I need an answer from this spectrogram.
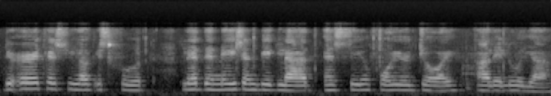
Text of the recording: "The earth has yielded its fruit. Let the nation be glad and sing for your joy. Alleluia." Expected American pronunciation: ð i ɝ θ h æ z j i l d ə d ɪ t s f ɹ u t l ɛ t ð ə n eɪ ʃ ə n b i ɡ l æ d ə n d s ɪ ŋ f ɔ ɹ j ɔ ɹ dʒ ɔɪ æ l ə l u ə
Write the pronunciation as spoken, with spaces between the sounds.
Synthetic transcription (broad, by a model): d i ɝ t h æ s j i l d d ɪ t s f u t l ɛ t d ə n eɪ ʃ ə n b i ɡ l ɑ d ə n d s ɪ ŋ f ɔ ɹ j ɔ ɹ dʒ ɔɪ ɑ l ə l u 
